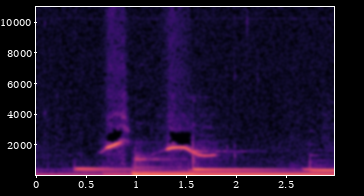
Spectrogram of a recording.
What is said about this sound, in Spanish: Así que se levantó sobre las patas traseras, estirando el hocico y soltando un silbido de alegría.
